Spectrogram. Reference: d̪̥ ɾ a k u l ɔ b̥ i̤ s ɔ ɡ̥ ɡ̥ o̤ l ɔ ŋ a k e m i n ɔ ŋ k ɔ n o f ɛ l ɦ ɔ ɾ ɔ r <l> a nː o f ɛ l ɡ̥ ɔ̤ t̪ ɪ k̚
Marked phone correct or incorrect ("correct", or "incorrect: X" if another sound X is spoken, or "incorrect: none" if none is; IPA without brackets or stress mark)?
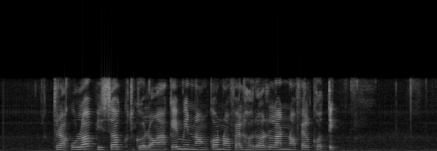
correct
